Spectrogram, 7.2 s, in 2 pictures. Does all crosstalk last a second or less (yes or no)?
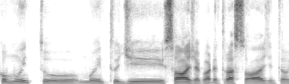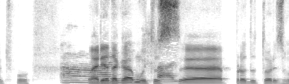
no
